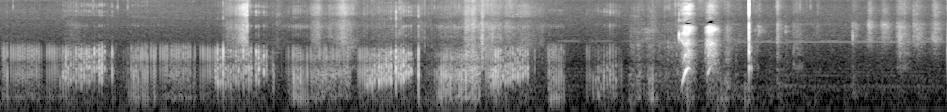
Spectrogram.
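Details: A female domestic cat purring loudly while asleep indoors: steady rumbling purr in rhythmic breath-paced bursts for about eight seconds, then fading softer with a few sharp clicks and rustles near the end.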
